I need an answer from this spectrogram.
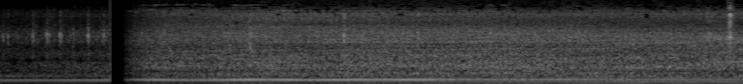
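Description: Suzuki Vitara's engine pulling steadily up a dirt trail, first heard inside the cabin; after a sudden cut about a second in, it is louder, heard beside the front wheel with a steady rushing noise of tyres on dirt.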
